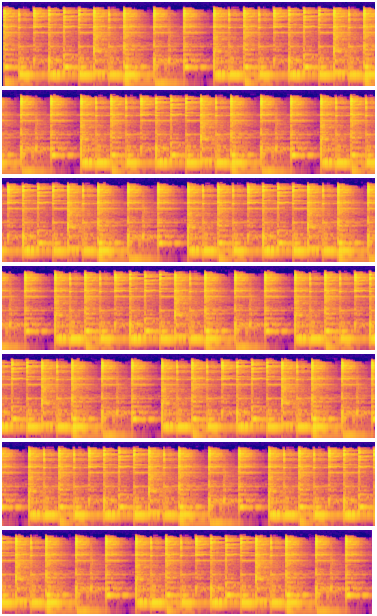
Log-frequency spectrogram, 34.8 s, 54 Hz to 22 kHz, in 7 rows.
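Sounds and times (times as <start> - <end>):
djembe groove: 0.0 - 34.7.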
